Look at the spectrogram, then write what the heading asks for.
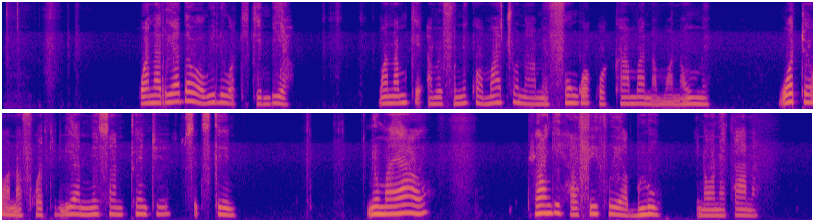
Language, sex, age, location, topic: Swahili, female, 36-49, Kisumu, education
